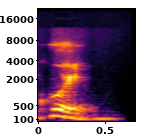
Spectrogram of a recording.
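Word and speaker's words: غين: Huruf Ghin ini menjadi Goin. Tulisannya dan bacanya seperti ini.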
